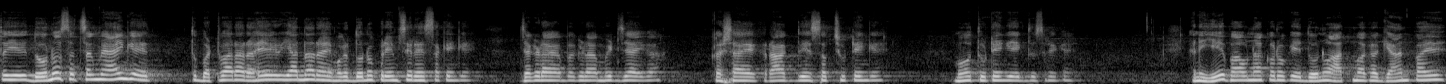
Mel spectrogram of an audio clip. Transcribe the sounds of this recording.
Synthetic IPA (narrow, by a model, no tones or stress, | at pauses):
t̪ojed̪oːnõsɐt̪sə̃ŋɡmẽaːẽːŋɡet̪obɐʈʰʋaːɾaɾɐɦejanɐɾɐɦemɐɡəɾd̪oːnõpɾeːmseɾɛɦsɐkẽːŋɡe | d͡ʒɐɡɽabɐɡɽamɪʈʰd͡ʒaːeːɡaː | kɐʃaːeɾaːk̚ʰd̪iesɐb̚t͡ʃʰʊʈẽːŋɡe | moːt̪uʈẽːŋɡeːk̚d̪uːsɾeke | jaːnijebʱaːʋnakɐɾokied̪oːnõaːt̪makaɡjaːnpaːe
